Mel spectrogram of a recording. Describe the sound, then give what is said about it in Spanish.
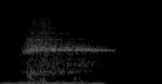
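Breath pushed out through the mouth during a breathing exercise: one long, airy exhale of about a second that holds steady and then stops abruptly, leaving near silence. “Presionamos. Tomamos aire. Retenemos. Por boca. Sacamos aire.”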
